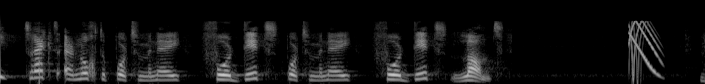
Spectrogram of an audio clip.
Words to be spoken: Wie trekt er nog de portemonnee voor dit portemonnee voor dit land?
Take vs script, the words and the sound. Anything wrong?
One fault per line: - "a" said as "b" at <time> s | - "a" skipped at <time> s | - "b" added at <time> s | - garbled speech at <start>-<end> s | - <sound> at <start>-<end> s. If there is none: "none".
- chirp at 6.3-6.7 s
